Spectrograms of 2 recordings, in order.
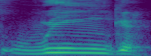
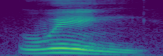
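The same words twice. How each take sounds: First: It ends with an audible hard g sound. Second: It ends in ng with no g sound. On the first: The speaker calls it wrong. "not wing" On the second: The speaker calls it right. "W I N G, wing"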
